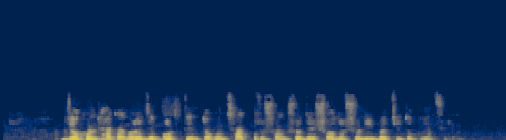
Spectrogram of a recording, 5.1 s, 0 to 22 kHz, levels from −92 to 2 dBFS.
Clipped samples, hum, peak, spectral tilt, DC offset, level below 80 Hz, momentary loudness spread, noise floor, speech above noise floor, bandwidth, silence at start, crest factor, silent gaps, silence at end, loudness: under 0.1%; none; -2 dBFS; -8.5 dB/octave; under 0.1%; -58 dBFS; 11 LU; -69 dBFS; 50 dB; 7.2 kHz; 0.6 s; 18 dB; none; 0.75 s; -19 LUFS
